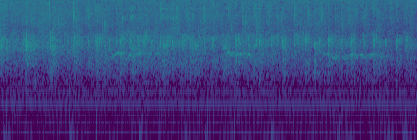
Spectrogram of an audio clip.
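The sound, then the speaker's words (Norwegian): Audience applause for a group of performers at a church gathering: soft, continuous clapping from many hands, steady and dense for the whole stretch with no voices standing out. “Skal vi gi en applaus til de gutta her?”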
